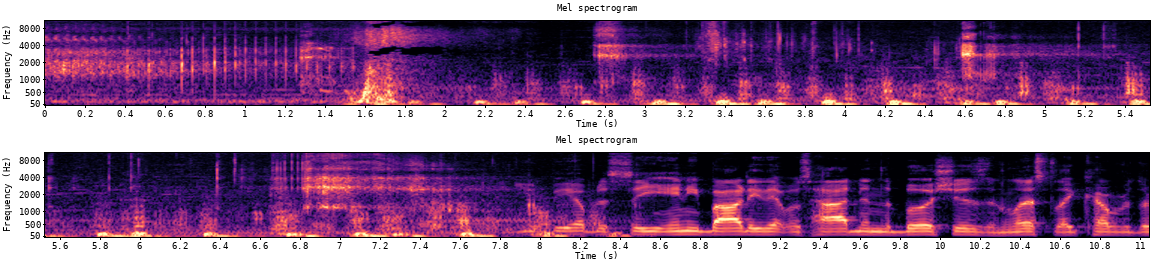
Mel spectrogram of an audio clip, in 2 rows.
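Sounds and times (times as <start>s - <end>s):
dark film score: 1.5s - 8.6s
rapid low throbbing thumps: 1.6s - 8.6s
scattered clicks: 2.1s - 8.5s.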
